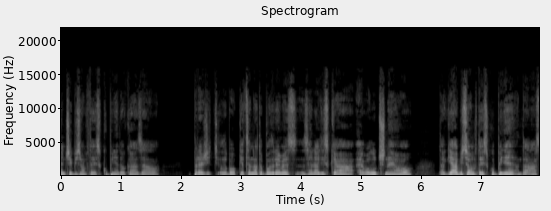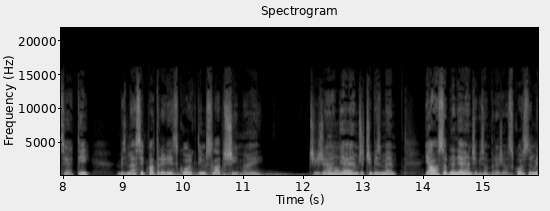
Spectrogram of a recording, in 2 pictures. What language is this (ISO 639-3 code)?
slk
